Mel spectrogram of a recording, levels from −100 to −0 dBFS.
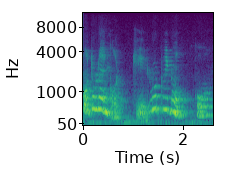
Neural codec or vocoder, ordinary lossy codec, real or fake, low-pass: none; none; real; none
